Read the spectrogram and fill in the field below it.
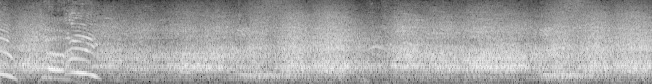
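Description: A loud, dense arena crowd on Christmas night roars and cheers continuously during the Shinsuke Nakamura versus Rusev United States title match, with a burst of whistles and shouts at the start and rising swells of chanting throughout.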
